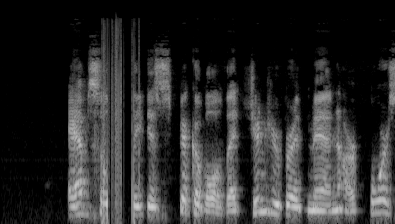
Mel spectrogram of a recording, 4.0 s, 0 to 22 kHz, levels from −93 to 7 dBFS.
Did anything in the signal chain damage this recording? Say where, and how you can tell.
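Yes: an intermittent contact in the analogue wiring, between about 1.01 and 1.39 s. The speech drops out for roughly 268 ms, with crackle at the edges where the connection breaks and remakes, and faint hiss fills the gap while the line is open. A loose plug or cable briefly losing contact sounds exactly like this: the signal path opens, so nothing reaches the input except residual noise.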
